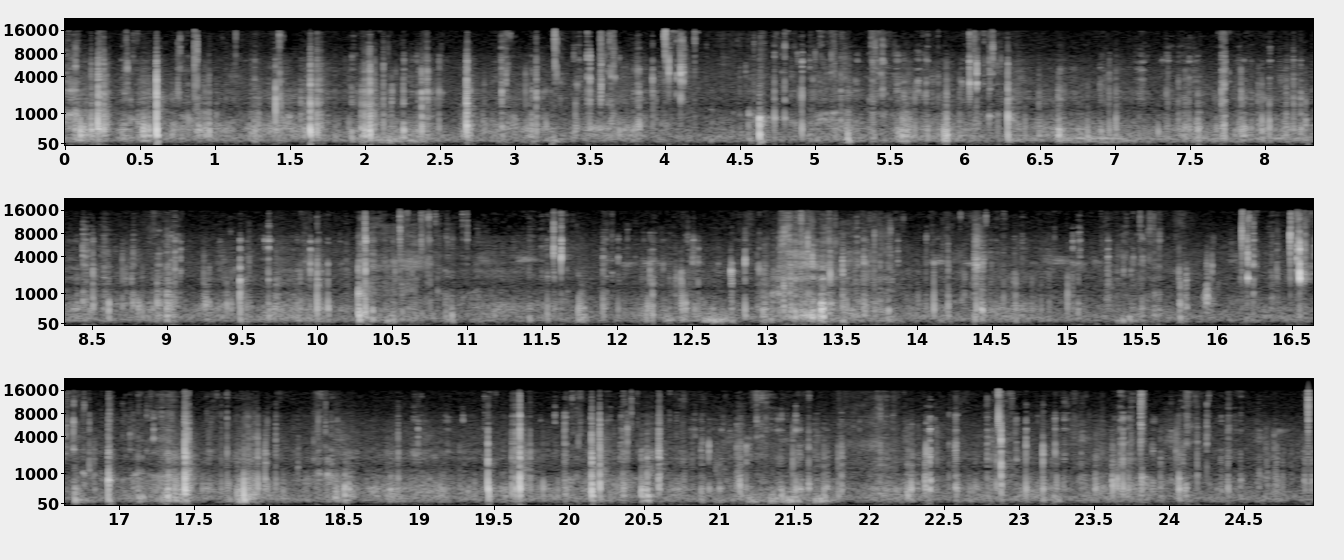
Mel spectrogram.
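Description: Close-miked crunching and chewing of shortbread biscuit: a running series of small crisp cracks and mouth sounds.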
